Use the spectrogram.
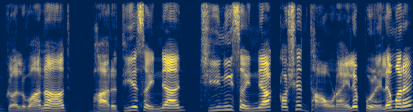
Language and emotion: Goan Konkani, happy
